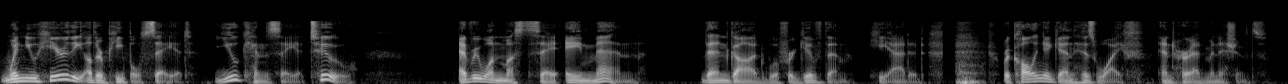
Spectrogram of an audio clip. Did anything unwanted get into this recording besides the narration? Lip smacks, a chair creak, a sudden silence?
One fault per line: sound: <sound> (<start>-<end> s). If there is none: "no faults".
sound: breath (9.6-9.9 s)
